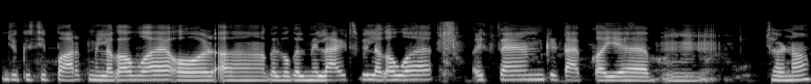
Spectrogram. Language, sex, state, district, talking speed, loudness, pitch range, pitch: Hindi, male, Bihar, Saharsa, 185 wpm, -15 LUFS, 190-220 Hz, 205 Hz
